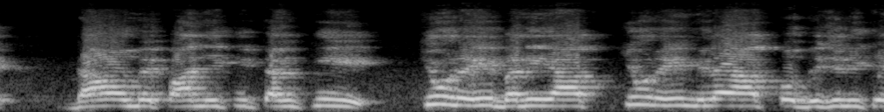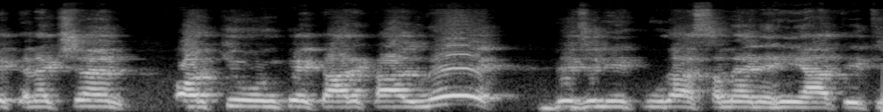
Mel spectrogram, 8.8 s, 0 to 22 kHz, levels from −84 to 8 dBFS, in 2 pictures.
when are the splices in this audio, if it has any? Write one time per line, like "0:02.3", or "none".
none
